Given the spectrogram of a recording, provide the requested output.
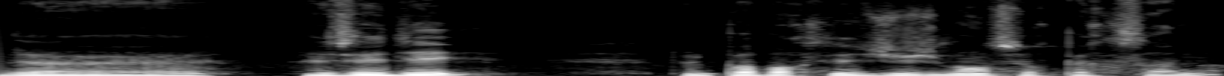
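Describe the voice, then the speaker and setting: Very slow and somewhat breathy, a man speaks with a fairly high pitch, a dark, mellow tone and ordinary pitch variation. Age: 80s+. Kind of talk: interview answer.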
